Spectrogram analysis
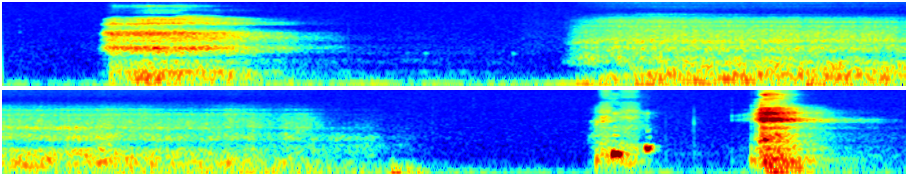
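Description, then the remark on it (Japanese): Two long breathy exhalations blown onto the microphone to send a breeze to the listener, a short airy puff followed by a longer, steadier whoosh of air, then a pause and two brief sharp breath bursts at the end. “吐息という形で風を届けるのも手段の一つです。”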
